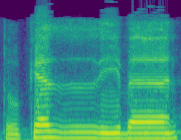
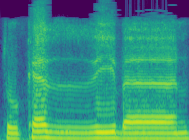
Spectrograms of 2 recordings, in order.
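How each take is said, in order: The two takes are said the same way.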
